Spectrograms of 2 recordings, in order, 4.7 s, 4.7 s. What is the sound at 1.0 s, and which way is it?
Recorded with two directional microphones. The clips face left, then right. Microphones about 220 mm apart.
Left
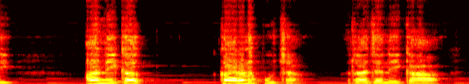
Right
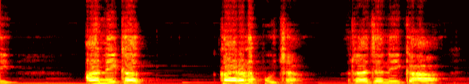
Speech, 20° left (ahead or behind).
